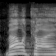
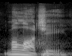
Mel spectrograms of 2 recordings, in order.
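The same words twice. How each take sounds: First: The name is said in a plain English accent. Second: The name is said in an Italian accent.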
